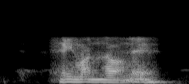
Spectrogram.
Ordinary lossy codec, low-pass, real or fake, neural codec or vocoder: AAC, 16 kbps; 3.6 kHz; fake; codec, 16 kHz, 1 kbps, FreqCodec, larger model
